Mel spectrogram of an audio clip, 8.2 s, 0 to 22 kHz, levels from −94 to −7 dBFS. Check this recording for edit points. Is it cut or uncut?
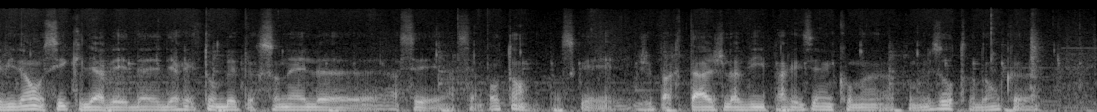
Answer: uncut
